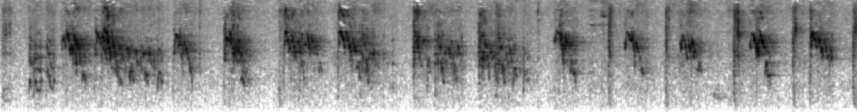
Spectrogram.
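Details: Parakeets chirping to one another, bursts of rapid buzzy warbles and chirrups about once a second, each phrase a tumbling mix of high scratchy notes.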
